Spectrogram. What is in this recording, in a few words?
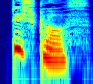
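"dishcloth", British English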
